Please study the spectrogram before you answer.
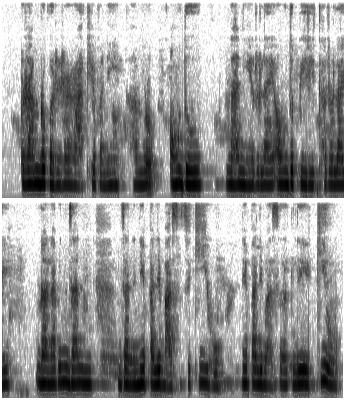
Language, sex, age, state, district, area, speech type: Nepali, female, 18-30, West Bengal, Kalimpong, rural, spontaneous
